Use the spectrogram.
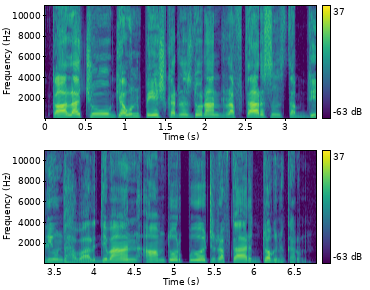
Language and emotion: Kashmiri, neutral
